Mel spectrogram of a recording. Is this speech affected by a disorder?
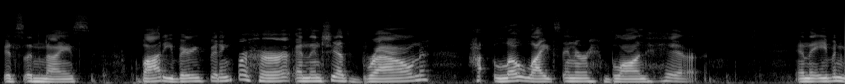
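No.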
